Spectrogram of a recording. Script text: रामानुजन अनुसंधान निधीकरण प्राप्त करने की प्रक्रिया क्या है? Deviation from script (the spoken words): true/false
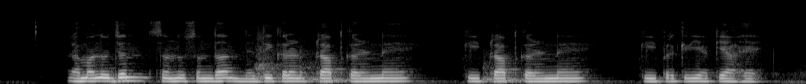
true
